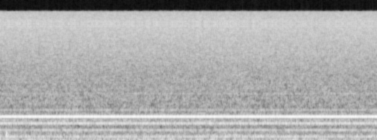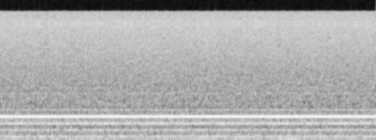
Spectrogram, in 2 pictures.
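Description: Steady electrical hum of several constant tones over faint hiss: the recording's background noise, with nothing else sounding.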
